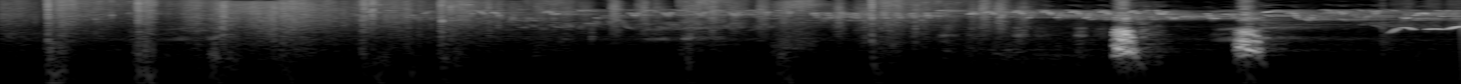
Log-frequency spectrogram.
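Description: Footsteps crunch slowly over leaves and twigs on a forest path.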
